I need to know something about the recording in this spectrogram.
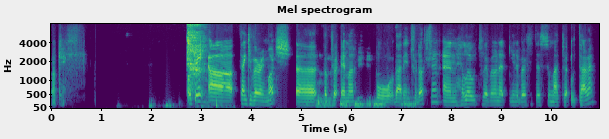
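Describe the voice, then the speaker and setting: A man presents a technical lecture over a video call. His mid-range voice is measured and courteous, with small academic hesitations. The audio is dry and slightly dull, like a conferencing line. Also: mid-range voice, no room sound. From Colombia. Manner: measured, polite, academic, with fillers. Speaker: guest lecturer, structural engineer.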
